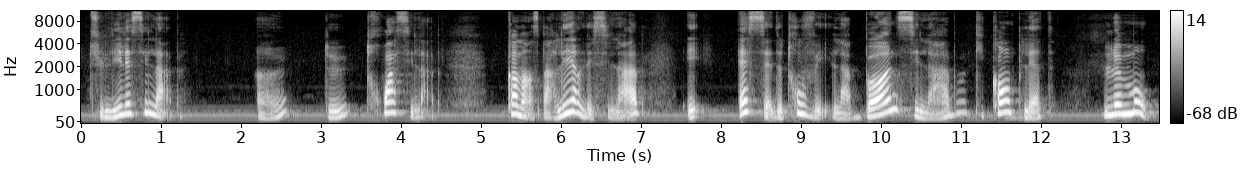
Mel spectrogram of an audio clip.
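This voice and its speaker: A woman's voice: a little high, gravelly, darkish tone. A woman teacher with a Quebec French accent, patiently giving a young pupil step-by-step instructions for a worksheet. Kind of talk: recorded classroom instructions.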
